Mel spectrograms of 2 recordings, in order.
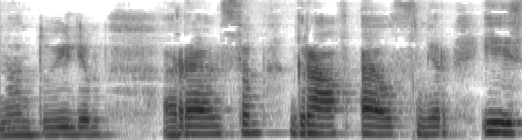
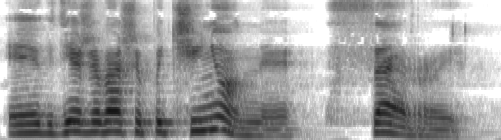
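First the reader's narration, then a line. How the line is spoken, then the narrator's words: Growled. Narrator (Russian): прорычал Каттер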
